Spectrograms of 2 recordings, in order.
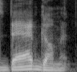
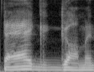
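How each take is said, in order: First: The first word ends with a d sound. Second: The first word ends with a g sound. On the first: The speaker calls it right. "it's dad gummit" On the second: The speaker calls it wrong. "it's not dag gummit"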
